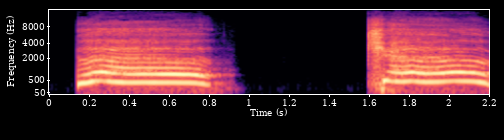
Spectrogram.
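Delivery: very high, loud, panicked, terrified screaming.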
